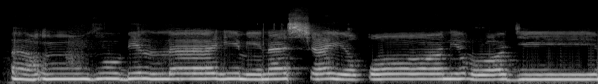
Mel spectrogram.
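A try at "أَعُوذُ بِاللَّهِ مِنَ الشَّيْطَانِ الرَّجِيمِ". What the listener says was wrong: Tinggal toknya jangan kepanjangan Bunda. 2 harokat. A'udzu billahi minasyaitonir rajim.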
